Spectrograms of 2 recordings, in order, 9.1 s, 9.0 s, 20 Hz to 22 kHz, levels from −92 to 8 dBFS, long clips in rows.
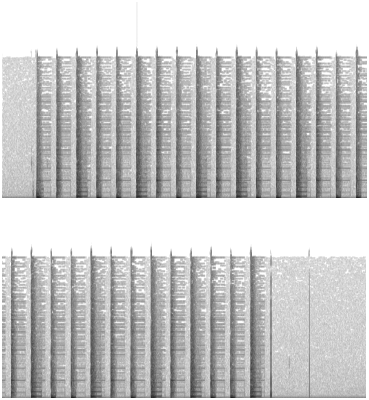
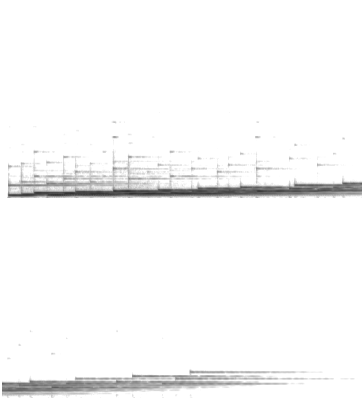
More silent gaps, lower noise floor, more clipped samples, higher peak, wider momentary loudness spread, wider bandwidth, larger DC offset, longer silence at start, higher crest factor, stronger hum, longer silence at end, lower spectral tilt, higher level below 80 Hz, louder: neither; second, -49 dBFS vs -76 dBFS; neither; first, 0 dBFS vs -4 dBFS; second, 4 LU vs 18 LU; first, 17 kHz vs 3.6 kHz; neither; first, 0.45 s vs 0.05 s; about the same, 16 dB vs 16 dB; neither; second, 1.15 s vs 2.25 s; second, -4 dB/octave vs -5.5 dB/octave; first, -28 dBFS vs -76 dBFS; about the same, -17 LUFS vs -18 LUFS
